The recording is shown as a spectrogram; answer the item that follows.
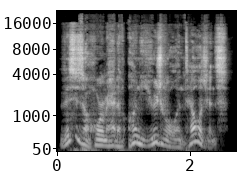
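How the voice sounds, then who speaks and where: A man's voice: medium pitch, big pitch swings, brisk, slightly rough, pitched above the performer's own voice. A man voicing a proud, calculating Martian scientist who creates bodies, speaking in a formal, grandiose lecture. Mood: shrewd, secretive.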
